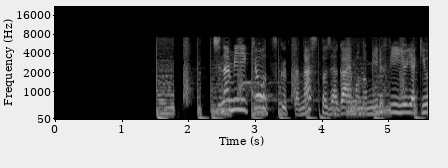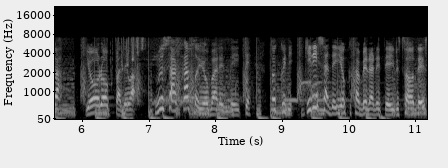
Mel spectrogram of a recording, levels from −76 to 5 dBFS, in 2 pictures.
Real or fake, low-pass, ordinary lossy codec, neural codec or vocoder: fake; 7.2 kHz; none; vocoder, 44.1 kHz, 128 mel bands every 512 samples, BigVGAN v2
